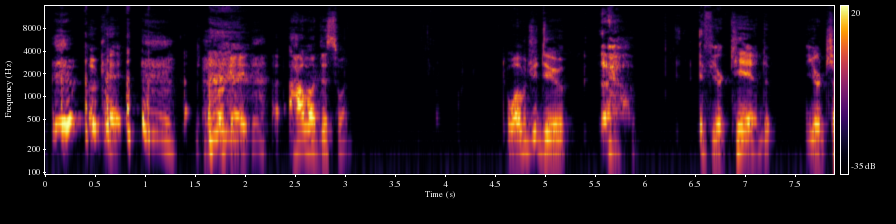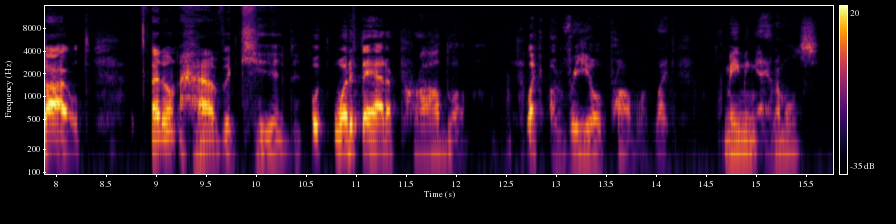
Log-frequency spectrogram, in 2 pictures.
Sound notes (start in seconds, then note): 5.5 burp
